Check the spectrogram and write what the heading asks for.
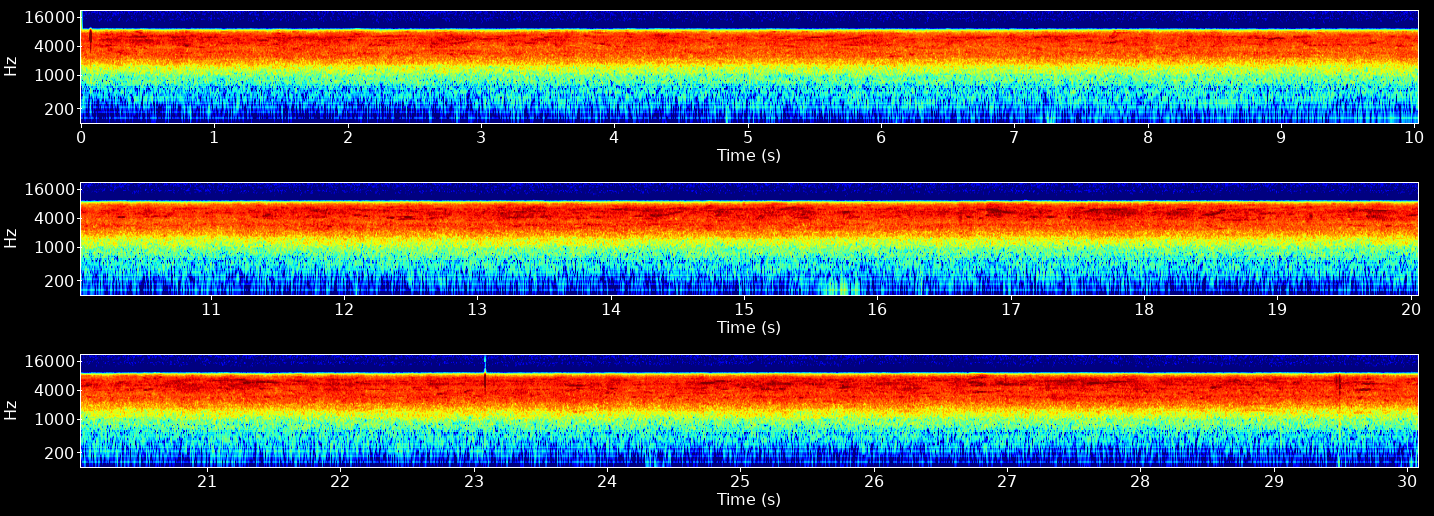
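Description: A large migrating flock of birds calling all at once: a dense, unbroken chatter of many small calls, growing slightly louder partway through, heard through a cell phone's microphone.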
